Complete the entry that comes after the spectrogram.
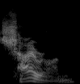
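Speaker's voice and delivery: Chiron as "SHY-ron"; mocked podcast pronunciation. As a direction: slowly say Chiron with a soft "sh" and long i. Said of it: "It's pronounced".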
